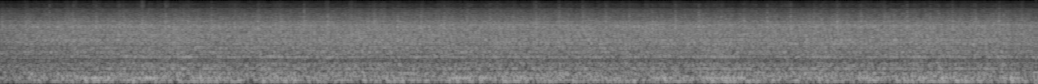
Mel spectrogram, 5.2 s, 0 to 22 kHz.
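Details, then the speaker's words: Foxbody Mustang V8 back to stock cooling fans, just started on a basic street tune with 87 octane, heat on, warming up for the thermostat to open: steady, even low rumble with no misses, knocks or ticks; healthy normal idle. "she sounds healthy she sounds happy"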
